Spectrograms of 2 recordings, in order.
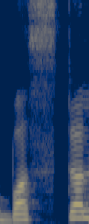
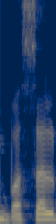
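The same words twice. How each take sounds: First: बस्टल with the T sounded between S and L; wrong pronunciation. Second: बसल with a silent T; correct pronunciation. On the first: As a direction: say बस्टल with an audible T. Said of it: "इसको बस्टल नहीं पढ़ेंगे". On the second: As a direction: say बसल, S running straight into L. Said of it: "टी है ना वो silent है". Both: Shown as a demonstration.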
